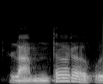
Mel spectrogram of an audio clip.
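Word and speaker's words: λ: 우선 파장 얘는 람다라고 읽습니다.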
